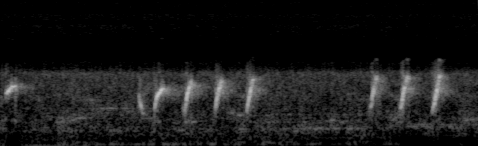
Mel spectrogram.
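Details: Singing cockatiel: one clear rising whistle, then a run of four steeply upslurred notes and, after a pause, three more, evenly spaced.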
